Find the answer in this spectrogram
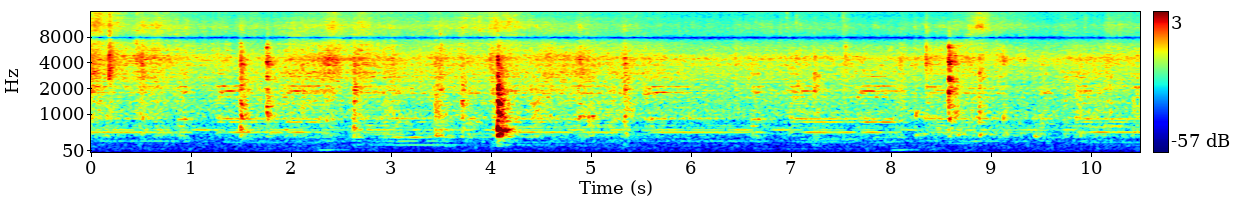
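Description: Chopped vegetables and beef sizzling in oil in a steel soup pot while a wooden spoon stirs them, with a handful of sharp knocks of the spoon against the pot. The loudest knock comes about four seconds in.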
